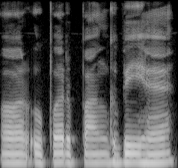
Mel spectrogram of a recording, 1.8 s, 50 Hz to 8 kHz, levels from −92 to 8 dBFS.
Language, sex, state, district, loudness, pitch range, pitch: Hindi, male, Tripura, West Tripura, -17 LUFS, 110-115 Hz, 115 Hz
